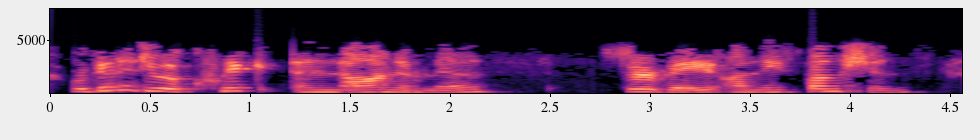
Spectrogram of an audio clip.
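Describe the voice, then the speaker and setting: Somewhat breathy speech moves at a fairly slow pace with ordinary pitch variation. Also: woman. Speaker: education workshop presenter. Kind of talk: online webinar presentation.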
